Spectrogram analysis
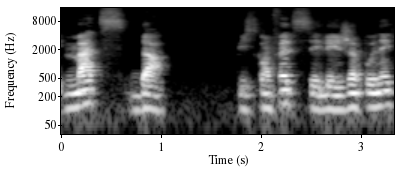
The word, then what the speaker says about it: Mazda: Donc c'est censé se prononcer comme en allemand et donc c'est censé se prononcer Matsda.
